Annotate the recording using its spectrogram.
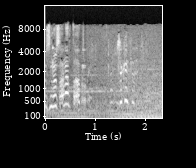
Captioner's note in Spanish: Sollozo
